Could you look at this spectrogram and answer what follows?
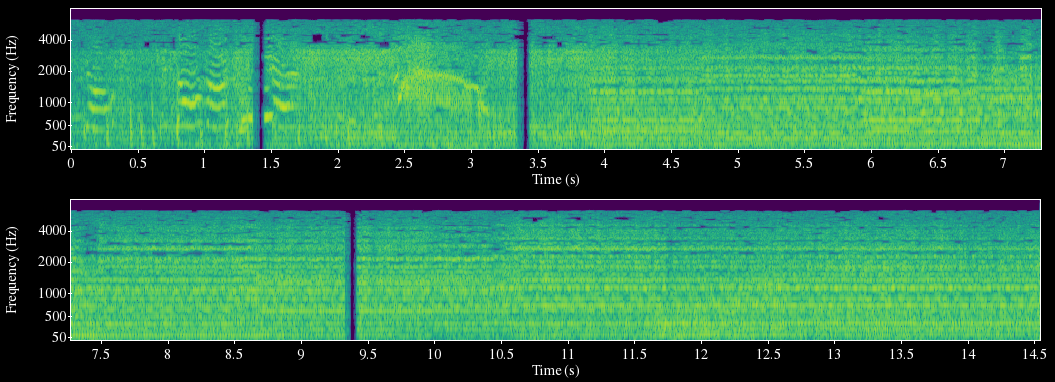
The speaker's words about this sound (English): The water.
